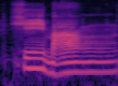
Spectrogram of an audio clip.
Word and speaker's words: 희망: 자, 책에 있는 예시를 보면, 자, 의사는 첫 음절에 오는 의를 가지고 있기 때문에 의사로 발음을 하고, 희망은 자음을 첫 소리로 가지고 있는 음절의 의이기 때문에 희망 이렇게 발음을 해주면 될 것 같습니다.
